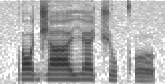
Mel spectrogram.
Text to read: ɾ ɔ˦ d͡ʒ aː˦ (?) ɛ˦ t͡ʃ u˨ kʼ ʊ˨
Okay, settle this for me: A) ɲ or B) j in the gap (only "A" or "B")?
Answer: B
